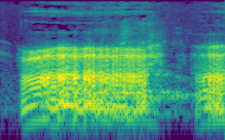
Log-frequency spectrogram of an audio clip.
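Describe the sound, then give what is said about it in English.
A voice imitates a growling stomach with a loud, drawn-out guttural growl, then after a short pause starts a second growl. “That's a growl from the stomach, and it's a growl from the flesh.”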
